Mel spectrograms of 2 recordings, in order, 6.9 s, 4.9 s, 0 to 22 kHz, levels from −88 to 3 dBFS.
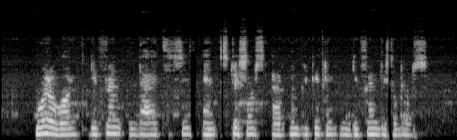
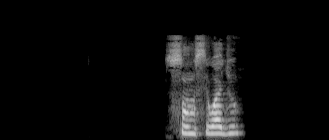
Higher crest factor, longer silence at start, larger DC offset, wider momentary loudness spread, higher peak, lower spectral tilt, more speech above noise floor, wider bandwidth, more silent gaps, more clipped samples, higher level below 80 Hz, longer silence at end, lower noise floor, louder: about the same, 18 dB vs 22 dB; second, 0.55 s vs 2.5 s; neither; second, 10 LU vs 13 LU; about the same, -2 dBFS vs -2 dBFS; about the same, -5.5 dB/octave vs -5 dB/octave; second, 34 dB vs over 72 dB; about the same, 7.8 kHz vs 8 kHz; neither; neither; first, -54 dBFS vs -70 dBFS; second, 0.45 s vs 1.3 s; second, -53 dBFS vs under -90 dBFS; about the same, -19 LUFS vs -18 LUFS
